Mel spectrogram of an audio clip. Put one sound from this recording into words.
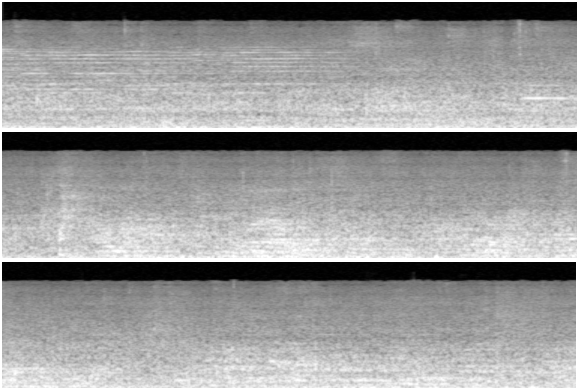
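Men talk in a murmur across a large echoing hall.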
